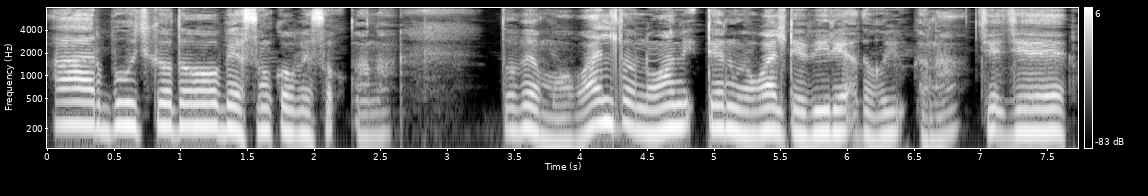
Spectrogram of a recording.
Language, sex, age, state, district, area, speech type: Santali, male, 60+, Jharkhand, Bokaro, rural, spontaneous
